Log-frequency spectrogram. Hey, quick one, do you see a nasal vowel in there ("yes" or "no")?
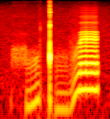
no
